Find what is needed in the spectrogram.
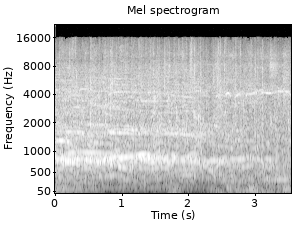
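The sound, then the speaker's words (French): A crowd gives an ovation at a performance after a sung number, with cheering, whoops and applause merging into a dense, steady roar that stays loud throughout with voices mixed in. “Et on va se prendre une ovation.”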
